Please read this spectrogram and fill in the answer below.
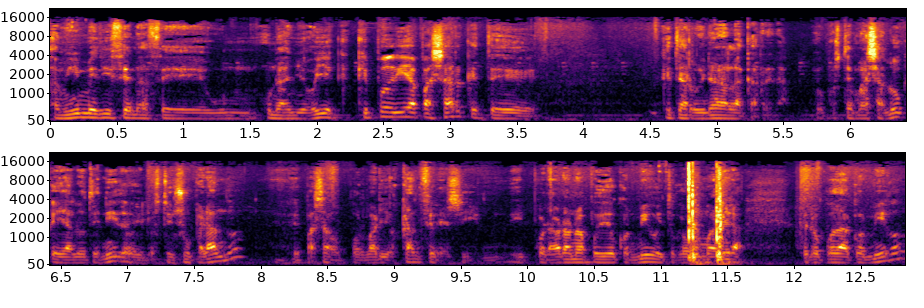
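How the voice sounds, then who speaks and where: A man talks at a very fast pace in a fairly low pitch, his voice somewhat breathy and his pitch varying in an ordinary way. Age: 40s. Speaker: DJ and radio music director. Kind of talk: interview.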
